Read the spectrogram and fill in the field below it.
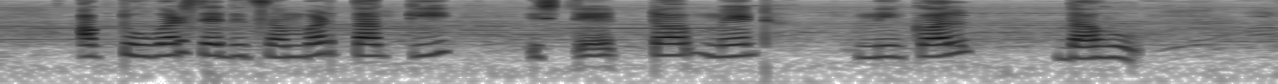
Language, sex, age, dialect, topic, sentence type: Magahi, female, 18-24, Northeastern/Surjapuri, banking, question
